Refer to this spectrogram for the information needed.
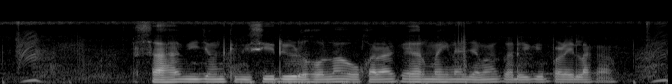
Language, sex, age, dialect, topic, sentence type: Bhojpuri, male, 18-24, Western, banking, question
